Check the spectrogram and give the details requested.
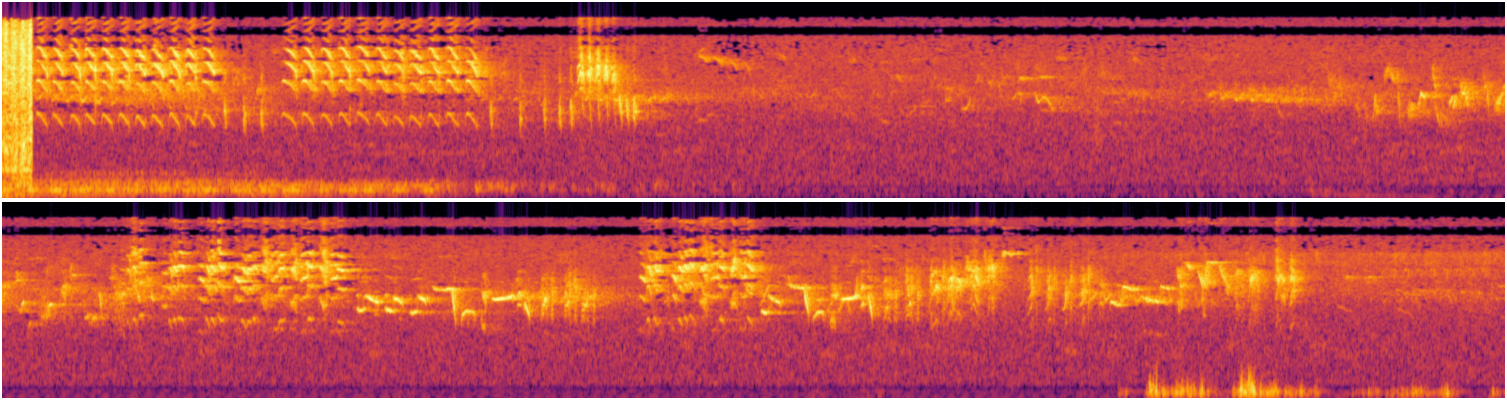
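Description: Birds chirping and calling in quick, high-pitched bursts through the second half, after a few seconds of intro jingle with a whoosh and a quiet stretch. A few low thumps come near the end.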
